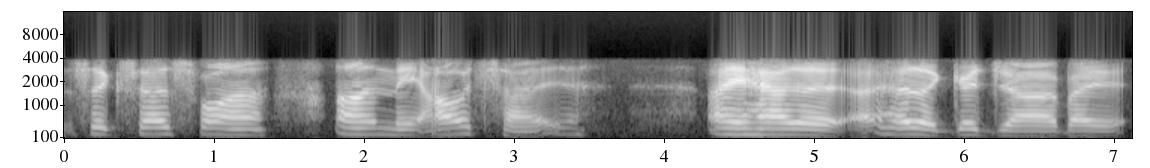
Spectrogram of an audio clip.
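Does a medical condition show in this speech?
Yes: speech impediment from birth injury; born few weeks early, oxygen loss on way to emergency room, coordination differences; speech impediment present, comfortable with own voice; speech impediment sounding unlike a regional accent, not a Midwestern accent.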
